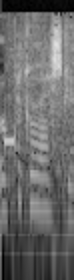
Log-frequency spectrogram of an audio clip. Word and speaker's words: Pekarovsky: Moira pronounces Lori's last name and places just the slightest bit of emphasis on the first half of that. – Pecker? A Pecker? – Pekarovsky.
